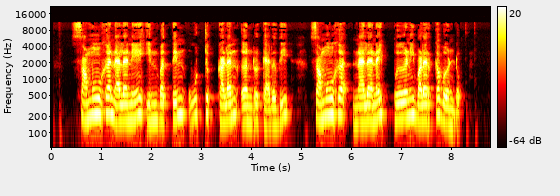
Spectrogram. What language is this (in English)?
Tamil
